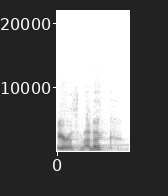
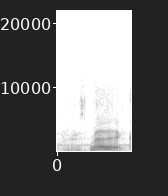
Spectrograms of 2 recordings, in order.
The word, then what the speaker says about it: arithmetic: arithmetic sequences spelled kind of like arithmetic but pronounced arithmetic arithmetic sequences and this is essentially like a list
